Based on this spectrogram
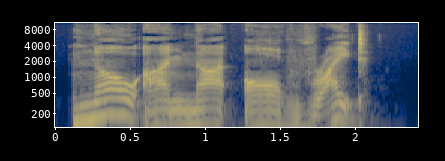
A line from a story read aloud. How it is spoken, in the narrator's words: she snapped, eyes bright with pain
